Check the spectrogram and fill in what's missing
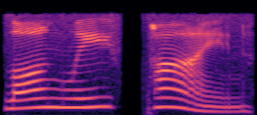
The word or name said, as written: longleaf pine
